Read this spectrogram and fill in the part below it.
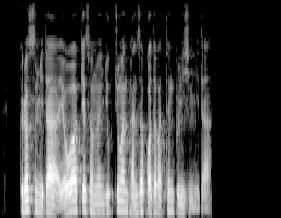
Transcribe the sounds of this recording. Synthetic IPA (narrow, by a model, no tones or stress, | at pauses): kɯɾʌs͈ɯmɲidajʌɦowak͈e̞sʰʌnɯnjuk̚t͡ɕ͈uŋɦanpans̬ʰʌk̚k͈wadʌkatʰɯnpuɲiɕʰimɲida̰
